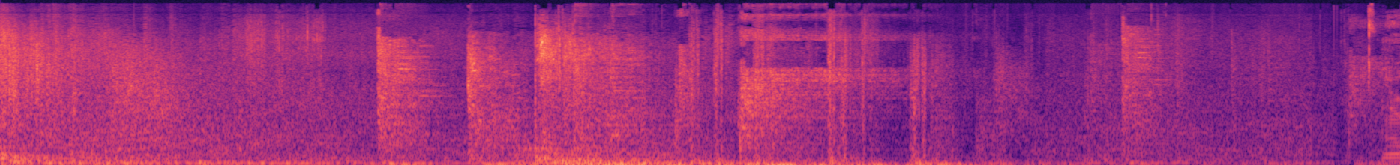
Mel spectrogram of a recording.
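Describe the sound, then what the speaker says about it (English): Battleship guns fire in the naval game Ultimate Admiral: Dreadnoughts, a dense run of heavy booms and rumbling blasts that overlap and roll on continuously, loud and close. "let's get everybody firing on him"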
